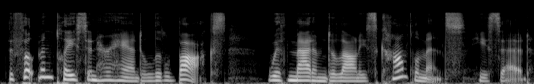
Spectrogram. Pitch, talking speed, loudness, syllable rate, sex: 190 Hz, 180 wpm, -20 LUFS, 5.1 syllables/s, female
